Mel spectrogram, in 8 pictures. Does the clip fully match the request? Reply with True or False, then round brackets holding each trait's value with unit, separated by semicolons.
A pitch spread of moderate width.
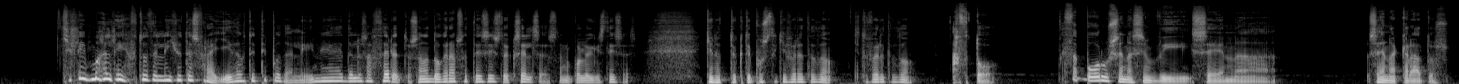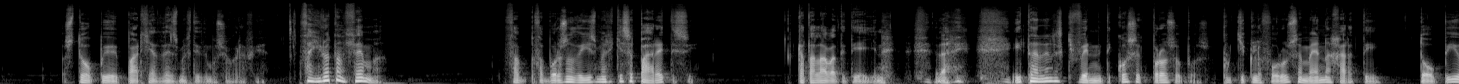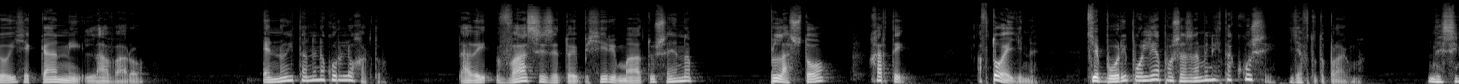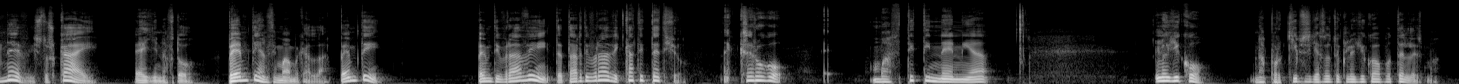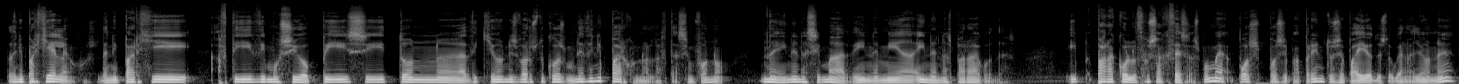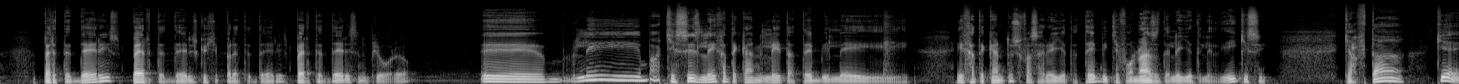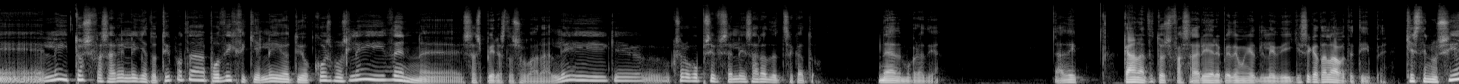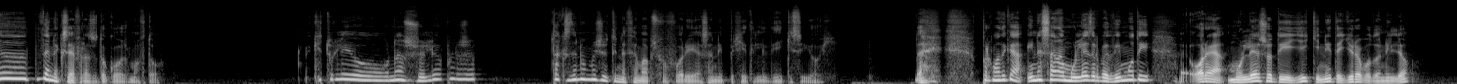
False (8.6 semitones)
